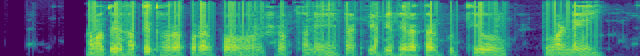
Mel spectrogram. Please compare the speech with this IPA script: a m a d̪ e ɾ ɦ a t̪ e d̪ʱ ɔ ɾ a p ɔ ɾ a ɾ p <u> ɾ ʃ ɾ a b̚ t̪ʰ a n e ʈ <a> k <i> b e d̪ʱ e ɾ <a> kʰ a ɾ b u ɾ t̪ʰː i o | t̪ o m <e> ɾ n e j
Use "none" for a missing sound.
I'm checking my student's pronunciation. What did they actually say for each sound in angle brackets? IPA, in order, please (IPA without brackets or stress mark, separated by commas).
ɔ, a, e, a, a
